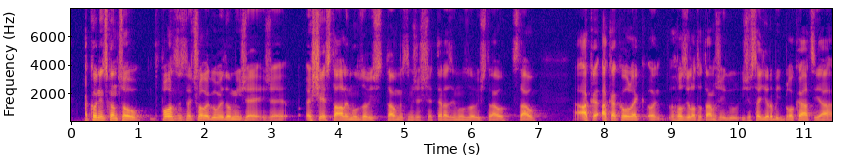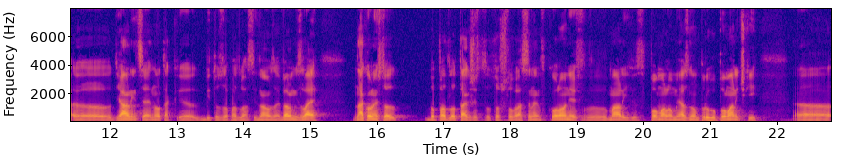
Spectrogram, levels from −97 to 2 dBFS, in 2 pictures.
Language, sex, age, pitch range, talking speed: Slovak, male, 30-49, 85-100 Hz, 170 wpm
